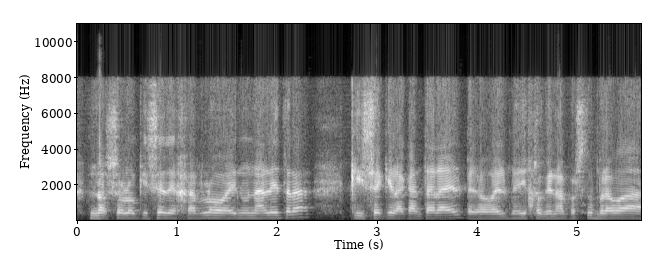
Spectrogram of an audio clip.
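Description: A man talks at a fairly quick pace in a fairly high pitch. Noticeable background noise runs behind him. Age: 50s. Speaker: rock musician. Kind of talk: interview. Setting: record label office. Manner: halting, many repetitions.

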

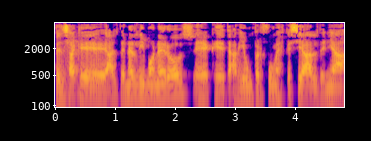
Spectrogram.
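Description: The man's pitch is fairly high. He talks at a fairly slow pace with fairly even intonation. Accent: Rioplatense. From Argentina, Rosario. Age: 30s. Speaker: cook. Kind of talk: casual interview.

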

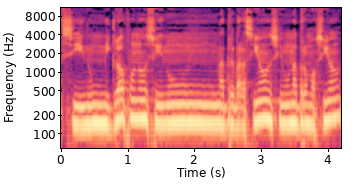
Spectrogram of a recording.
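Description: Against noticeable background noise, a man with a fairly high pitch speaks with fairly even intonation. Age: 60s. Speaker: carnival group president. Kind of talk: interview.

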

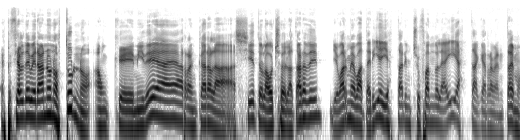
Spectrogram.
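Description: A man with a fairly high pitch speaks at a moderate pace in an animated tone with lively intonation, on a very clean recording with a silent background and a dry, close sound with no echo. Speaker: radio DJ. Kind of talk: radio show presenting.

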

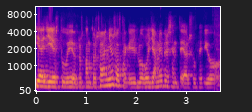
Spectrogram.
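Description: With a normal speaking voice, a woman talks at a moderate pace and keeps her intonation fairly even. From Spain, Madrid area (Rivas). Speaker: classical guitarist. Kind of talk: casual interview.

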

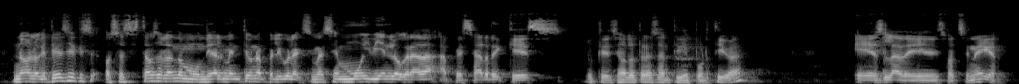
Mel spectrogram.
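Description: Speaking very fast in a Mexican accent, a man with a medium pitch and ordinary pitch variation talks over a quiet background. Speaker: podcast co-host. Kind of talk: casual chat.

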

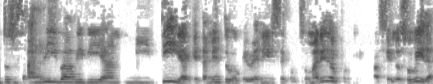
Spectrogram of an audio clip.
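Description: This woman speaks in a Rioplatense accent with hardly any pauses. Her voice is somewhat breathy. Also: fairly high pitch for a woman, lively intonation, moderate pace. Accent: Argentine Spanish (rioplatense). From Argentina. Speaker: illustrator and designer. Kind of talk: interview. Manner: animated.

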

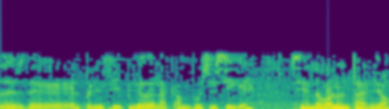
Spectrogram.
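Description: Noticeable background noise surrounds a woman's voice. She speaks at a medium pitch and a fairly slow pace. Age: 70s. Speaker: elderly blogger attendee. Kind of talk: casual interview.

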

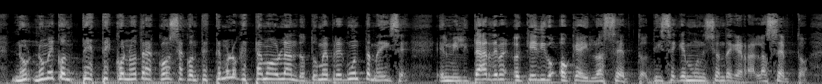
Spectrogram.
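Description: Speaking at a very fast pace with hardly any pauses, this animated voice carries a Chilean accent and ordinary pitch variation. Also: man, high pitch for a man. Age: 50s. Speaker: radio host. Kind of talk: talk radio debate.

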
